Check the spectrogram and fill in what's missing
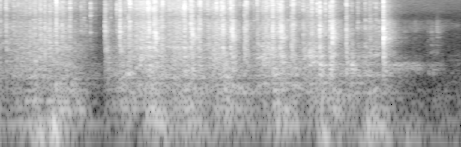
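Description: A knitting machine carriage knits a row of tuck stitch in a sample yarn, giving a close, steady mechanical rattle and clatter that runs for about two seconds and then stops abruptly.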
